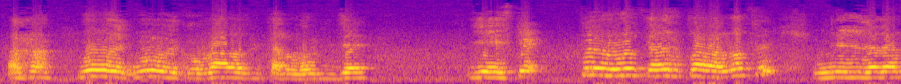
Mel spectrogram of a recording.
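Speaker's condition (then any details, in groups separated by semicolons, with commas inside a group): Tardive dyskinesia; antipsychotic side effect, dystonia pulling left, arms and back; arms improved, back pain when walking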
